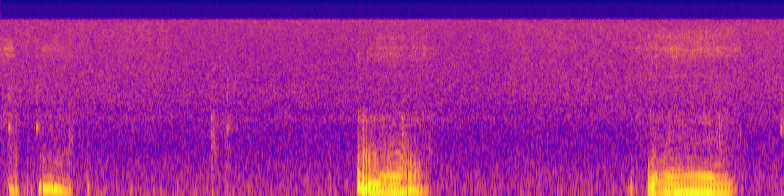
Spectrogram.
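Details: A female tabby cat snoring loudly while asleep.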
